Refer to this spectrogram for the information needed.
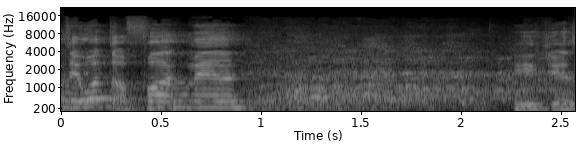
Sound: crowd laughs

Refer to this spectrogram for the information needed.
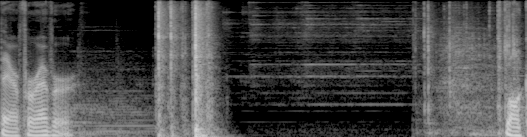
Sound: typewriter keystrokes, return slide

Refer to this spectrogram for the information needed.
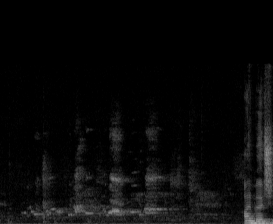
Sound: magpies singing

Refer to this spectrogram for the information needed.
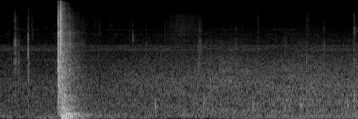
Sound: door slams

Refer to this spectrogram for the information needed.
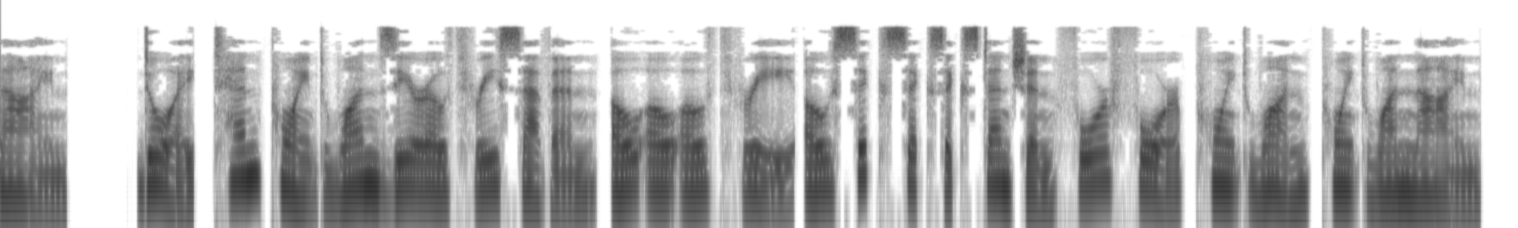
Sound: in German

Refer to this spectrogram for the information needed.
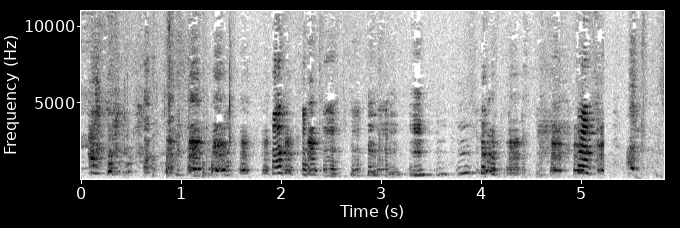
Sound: laughing

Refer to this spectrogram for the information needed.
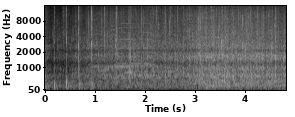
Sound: audience applauding

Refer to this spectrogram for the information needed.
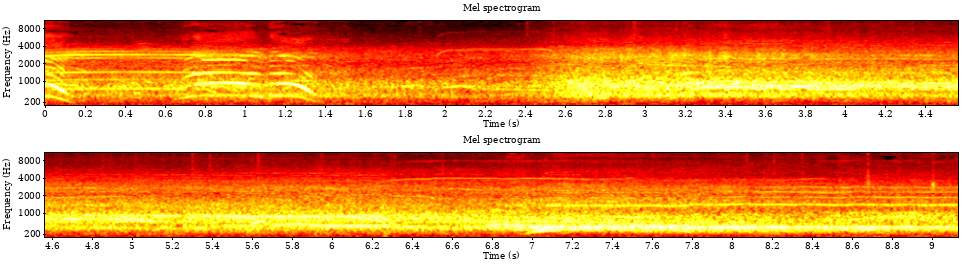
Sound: clap

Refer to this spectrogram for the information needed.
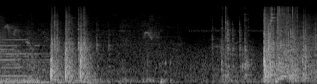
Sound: knocking

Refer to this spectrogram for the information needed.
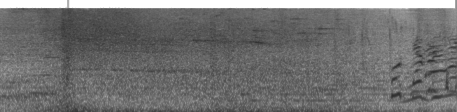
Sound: lightning

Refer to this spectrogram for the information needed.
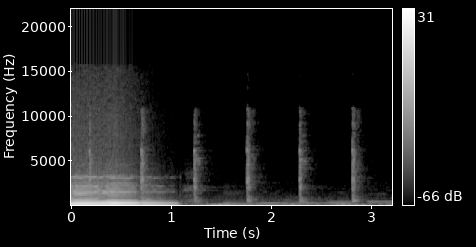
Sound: humming stops

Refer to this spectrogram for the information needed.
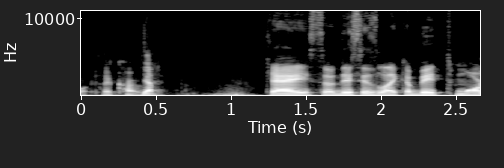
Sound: screen whooshing

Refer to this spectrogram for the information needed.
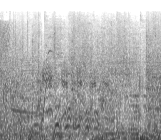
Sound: laughing

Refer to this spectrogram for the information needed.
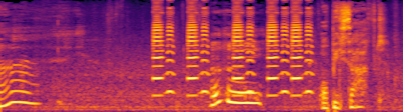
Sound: honking

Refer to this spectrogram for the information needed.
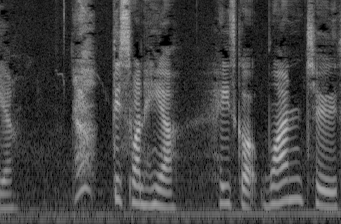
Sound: excited intake of breath

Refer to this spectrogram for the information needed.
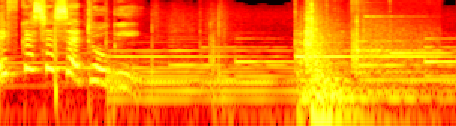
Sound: ball thuds

